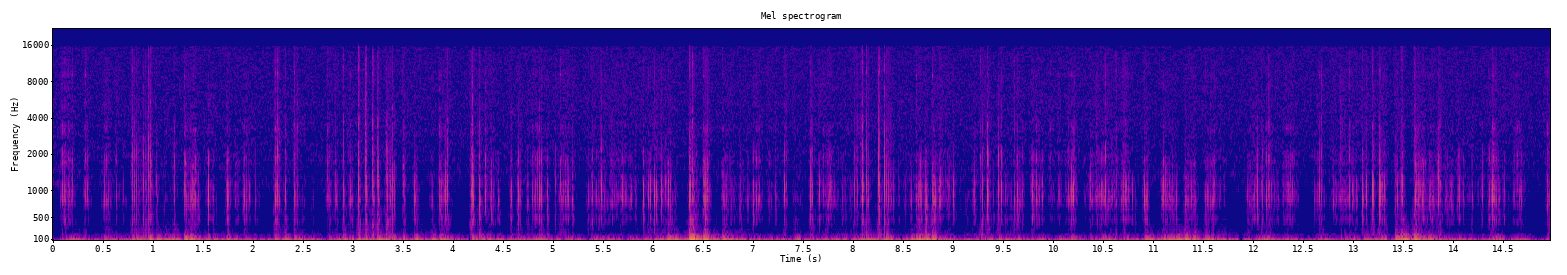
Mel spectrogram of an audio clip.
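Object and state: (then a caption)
Metal microphone capsule. A thin orange stick taps and scratches the side of a Zoom H5 XY microphone capsule, a small chrome metal body with mesh grilles. The result is a dense, close patter of dull, boomy taps and rasping scratches with heavy low rumble, short bright ticks, and a few louder knocks along the way.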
